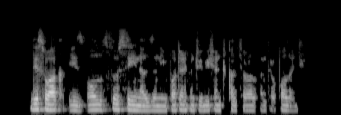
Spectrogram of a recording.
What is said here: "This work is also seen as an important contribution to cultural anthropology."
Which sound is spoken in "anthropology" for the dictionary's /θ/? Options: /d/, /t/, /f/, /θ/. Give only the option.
/t/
